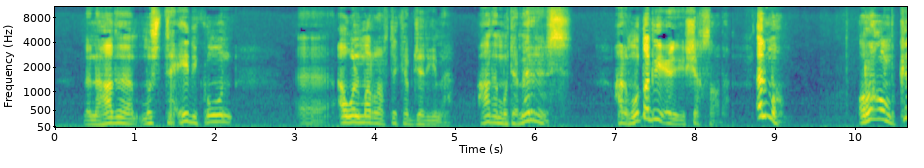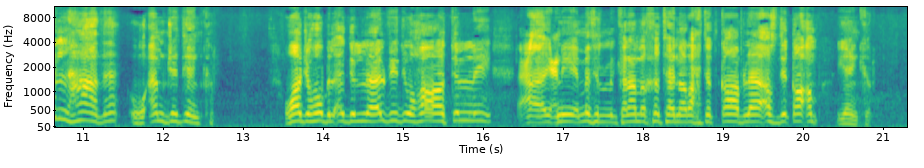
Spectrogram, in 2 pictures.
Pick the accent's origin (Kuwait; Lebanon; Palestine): Kuwait; عندنا بالكويت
